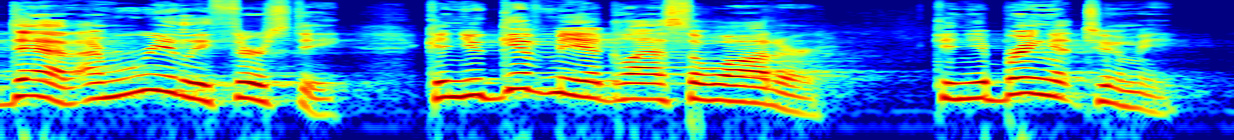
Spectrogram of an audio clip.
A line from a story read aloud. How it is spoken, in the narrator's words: the son called out again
